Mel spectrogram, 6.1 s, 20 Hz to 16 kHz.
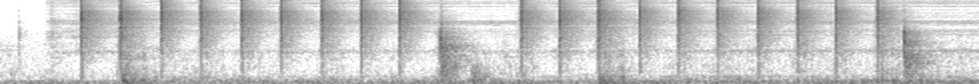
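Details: Candy CLG64SPN gas hob after thermocouple replacement: crisp, evenly spaced igniter ticks about two per second in a quiet room, sparking normally.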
